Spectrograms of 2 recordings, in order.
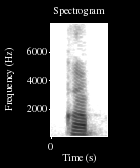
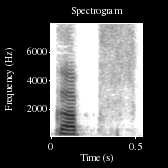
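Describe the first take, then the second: First: The word ends with a bare p sound. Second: The word ends with a p followed by s. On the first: The speaker calls it right. "Maka ini dibaca gap" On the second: The speaker calls it wrong. "Jangan gaps gitu ya"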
